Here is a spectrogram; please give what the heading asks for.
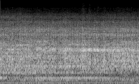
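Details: Suzuki Every Wagon DA64W, K6A engine, idling: a steady, loud hum with a hissy, rattly top end that doesn't change. Loud engine noise, cause not pinned down.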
